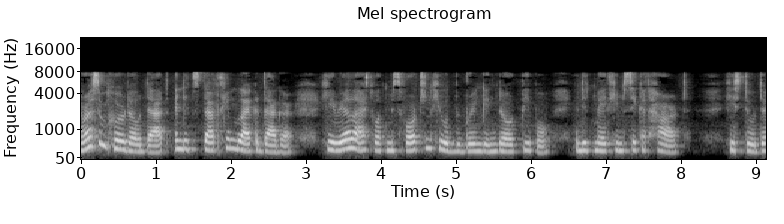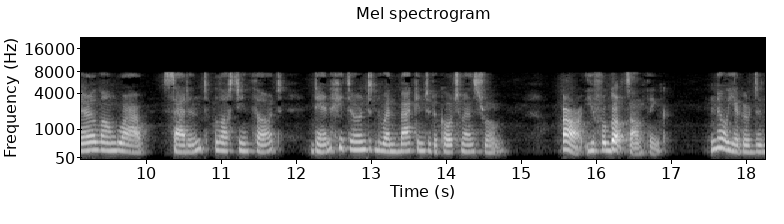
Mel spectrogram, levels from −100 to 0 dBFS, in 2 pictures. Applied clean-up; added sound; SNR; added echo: none; none; none; none.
